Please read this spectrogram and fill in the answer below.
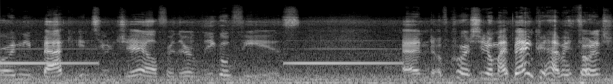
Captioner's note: vehicle screams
